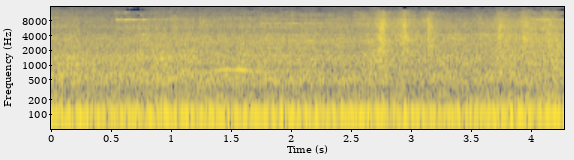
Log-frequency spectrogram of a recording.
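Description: Bangladesh Railway diesel locomotive 2909 approaching, its engine a steady low drone over city noise. From about two-thirds of the way in, a run of short high clicks begins as the train draws nearer.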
